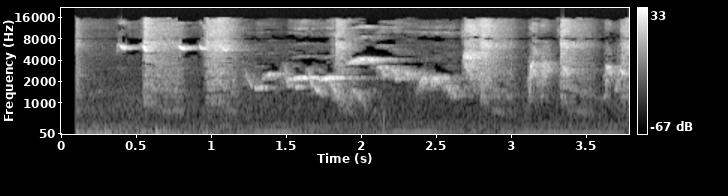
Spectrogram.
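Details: Captive male white-rumped shama courting a female in a compact stacked breeding cage, giving varied song: sliding whistles, descending slurred notes and harsh buzzy bursts, with loud sharp high notes between them.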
